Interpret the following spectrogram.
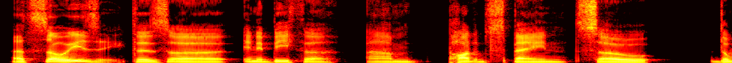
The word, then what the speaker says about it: Ibiza: You can't say Ibiza? It's Ibiza. Is it a th? It is for us.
